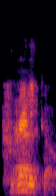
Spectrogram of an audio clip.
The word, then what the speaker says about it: Credico: To get your name right, you have to roll your R's. Credico.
